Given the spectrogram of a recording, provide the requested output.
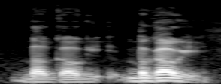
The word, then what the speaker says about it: bulgogi: It's I used to call it puh, but it's not. It's or bulgogi.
